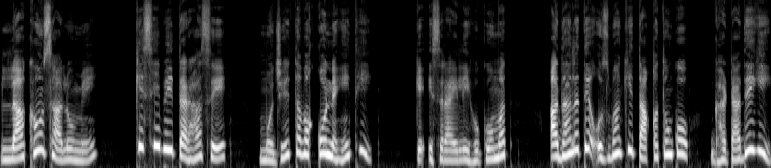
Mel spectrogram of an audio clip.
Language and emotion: Urdu, surprised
